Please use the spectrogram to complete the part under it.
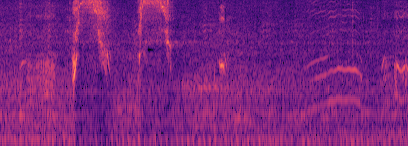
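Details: Baby monkey Gabe, a wild monkey living around Angkor Wat, crying while its father comforts it: two sharp, harsh high squeals, then softer whimpering tones with gently rising and falling pitch over a steady outdoor background.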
